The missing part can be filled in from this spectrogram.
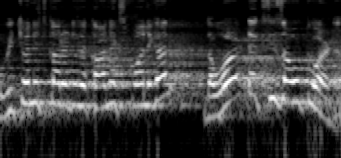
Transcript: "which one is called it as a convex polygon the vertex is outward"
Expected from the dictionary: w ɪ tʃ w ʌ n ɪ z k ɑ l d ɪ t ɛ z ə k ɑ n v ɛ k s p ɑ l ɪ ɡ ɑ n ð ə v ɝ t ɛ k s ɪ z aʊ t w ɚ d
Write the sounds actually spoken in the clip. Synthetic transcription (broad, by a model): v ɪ tʃ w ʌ n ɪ s k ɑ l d ɪ t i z ə k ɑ n ɛ k s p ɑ l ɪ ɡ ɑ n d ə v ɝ t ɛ k s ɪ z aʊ t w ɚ d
